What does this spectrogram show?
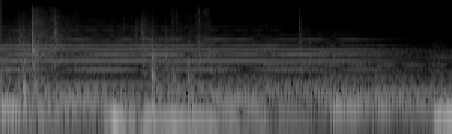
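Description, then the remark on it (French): Several soft, unhurried footfalls thud in an uneven rhythm as a father comes calmly down a staircase, with a steady low musical drone sustained underneath. “Il entendit alors les pas de son papa arriver tranquillement par l'escalier.”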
